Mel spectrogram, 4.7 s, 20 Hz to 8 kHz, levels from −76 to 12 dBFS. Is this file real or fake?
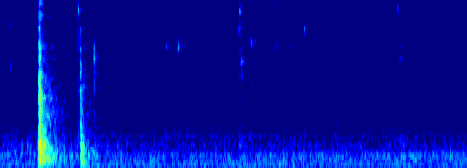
fake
